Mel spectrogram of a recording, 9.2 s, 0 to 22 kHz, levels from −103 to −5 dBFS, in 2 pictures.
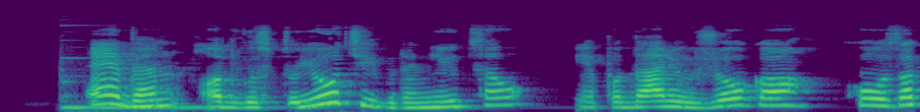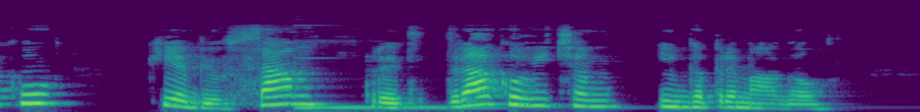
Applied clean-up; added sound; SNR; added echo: classical method log-MMSE.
